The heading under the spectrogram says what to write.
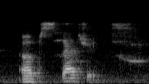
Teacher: Obstetrics, 3 syllables, and the first syllable receives the stress.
